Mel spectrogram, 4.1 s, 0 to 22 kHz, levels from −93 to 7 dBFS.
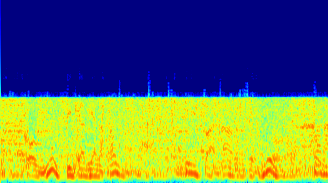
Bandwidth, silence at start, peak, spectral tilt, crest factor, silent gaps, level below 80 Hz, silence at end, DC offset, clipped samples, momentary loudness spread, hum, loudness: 3.2 kHz; 0 s; -2 dBFS; -12.5 dB/octave; 12 dB; none; -42 dBFS; 0 s; under 0.1%; under 0.1%; 2 LU; none; -14 LUFS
